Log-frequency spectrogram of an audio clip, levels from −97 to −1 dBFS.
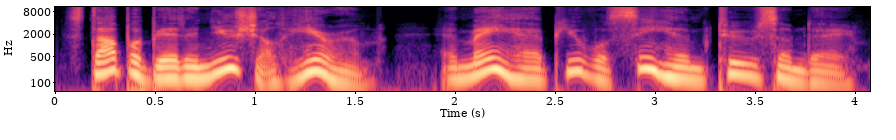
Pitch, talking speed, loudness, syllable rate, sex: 140 Hz, 250 wpm, -16 LUFS, 5.0 syllables/s, male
